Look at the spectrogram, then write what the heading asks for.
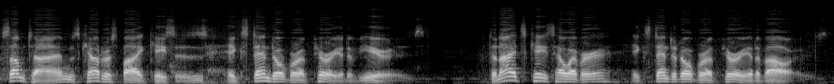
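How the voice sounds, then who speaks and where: Casting: vintage radio announcer, deep voice, solemn dramatic scene-setting, measured phrasing. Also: male voice, very animated, fairly bright tone. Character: dramatic, solemn radio crime show narrator. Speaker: announcer and narrator. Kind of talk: 1940s radio scripted narration.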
